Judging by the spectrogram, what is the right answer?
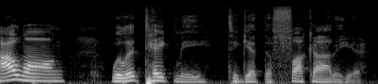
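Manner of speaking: normal talking voice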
